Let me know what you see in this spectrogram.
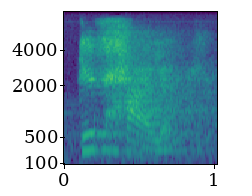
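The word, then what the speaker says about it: كيف حالك: Kif halak.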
